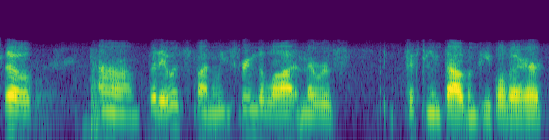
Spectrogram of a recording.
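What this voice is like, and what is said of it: Slightly raspy voice. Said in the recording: “My voice is a little raspy,”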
